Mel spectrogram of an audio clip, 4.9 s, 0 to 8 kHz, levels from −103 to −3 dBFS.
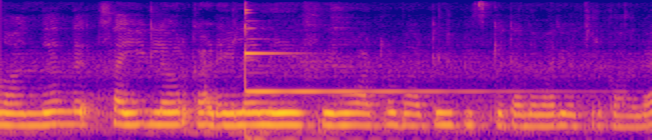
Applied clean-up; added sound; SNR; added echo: none; Dishes, pots, and pans / Chink, clink; 13 dB; reverberation time 0.3 s.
